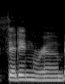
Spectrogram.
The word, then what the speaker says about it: Fhitting Room: And Fitting Room is spelled Fhitting. New York Sports Club is another place.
